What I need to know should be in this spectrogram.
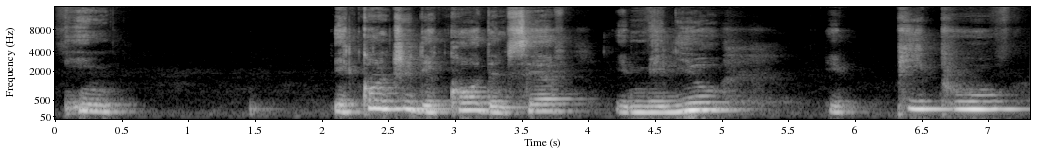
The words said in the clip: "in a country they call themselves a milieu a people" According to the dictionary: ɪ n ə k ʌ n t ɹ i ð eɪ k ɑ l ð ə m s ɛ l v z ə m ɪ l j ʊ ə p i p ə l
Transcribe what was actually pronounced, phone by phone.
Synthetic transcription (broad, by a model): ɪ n ə k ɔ n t ɹ i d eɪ k ɑ l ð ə m s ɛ l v ə m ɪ l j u ə p i p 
